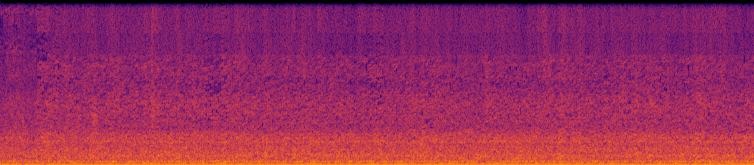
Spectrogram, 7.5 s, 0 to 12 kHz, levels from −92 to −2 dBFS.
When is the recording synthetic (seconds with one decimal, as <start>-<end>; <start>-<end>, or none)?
0.0-0.6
